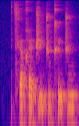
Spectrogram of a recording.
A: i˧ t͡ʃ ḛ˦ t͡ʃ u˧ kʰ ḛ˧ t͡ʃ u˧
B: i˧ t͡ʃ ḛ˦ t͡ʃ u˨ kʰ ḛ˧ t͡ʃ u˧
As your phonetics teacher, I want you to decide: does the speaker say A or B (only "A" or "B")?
B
